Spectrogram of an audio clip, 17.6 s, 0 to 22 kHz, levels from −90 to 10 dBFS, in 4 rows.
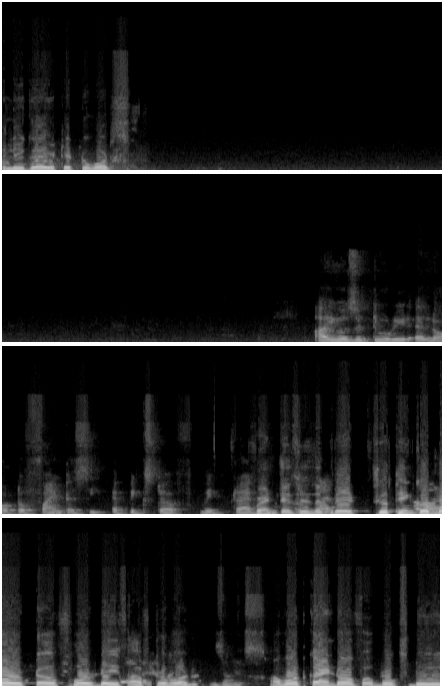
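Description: A speech recording with two kinds of fault. An echo leak is heard from 0.0 to 1.35 s, then briefly at 13.79 to 13.87 s and again from 14.47 to 15.01 s. A faint delayed copy of the speech trails the original by 172 ms. It sits well below the main signal, roughly 25 to 35 dB down. The likely cause is a far-end loudspeaker whose echo canceller let part of the microphone pickup through and sent it back. The second fault is speech suppressed in double talk, at 11.55 to 11.94 s, 12.87 to 13.0 s, 13.36 to 13.9 s and 14.36 to 15.37 s. In each stretch the speech dips sharply, by around 25 dB and by about 35 dB at 13.36 s, then recovers. This likely comes from an echo canceller that could not tell the talker from returning echo when both sides spoke, so it turned both down.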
